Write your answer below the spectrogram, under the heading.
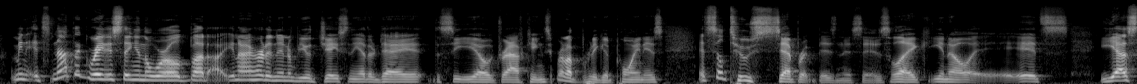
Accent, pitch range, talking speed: American, 110-140 Hz, 230 wpm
